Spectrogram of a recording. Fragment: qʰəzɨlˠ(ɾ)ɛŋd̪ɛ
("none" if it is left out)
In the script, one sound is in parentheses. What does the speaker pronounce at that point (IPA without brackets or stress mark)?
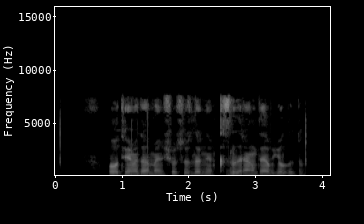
ɾ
